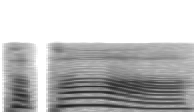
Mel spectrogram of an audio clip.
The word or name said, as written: papaw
